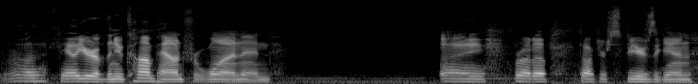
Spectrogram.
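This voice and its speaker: A man's voice: medium pitch, fairly even intonation, slow pace, pushed and bright, clear, resonant tone. A man playing a driven, secretive and resourceful research doctor in an audio drama. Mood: subdued, hesitant.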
